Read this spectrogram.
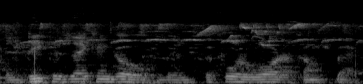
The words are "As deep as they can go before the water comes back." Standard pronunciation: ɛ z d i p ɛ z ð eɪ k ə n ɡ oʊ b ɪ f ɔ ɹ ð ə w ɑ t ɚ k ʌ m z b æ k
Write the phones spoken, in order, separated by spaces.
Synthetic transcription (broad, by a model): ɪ z d i p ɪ z ð eɪ k ə n ɡ oʊ b ɪ f ɔ ɹ ð ə w ɑ t ɚ k ʌ m z b æ k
